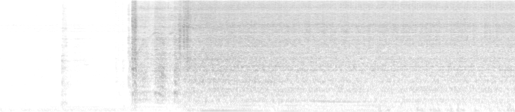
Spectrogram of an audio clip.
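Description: Honda Civic engine being started: a small click, then a little over a second in the starter cranks briefly, the engine catches and settles into a steady idle, turning a newly fitted serpentine belt.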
